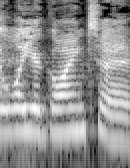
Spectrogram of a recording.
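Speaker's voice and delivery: put-on Netherlands accent. Retelling what a colleague says to her: imitating Hazel's Dutch accent. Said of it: "she'll say it in the, like, the Netherlands".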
